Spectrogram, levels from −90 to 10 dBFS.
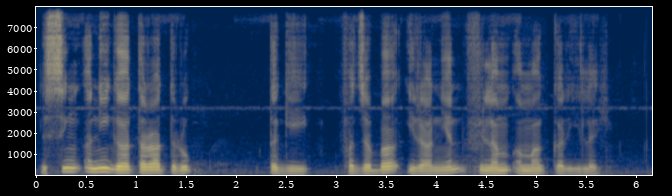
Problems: none marked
